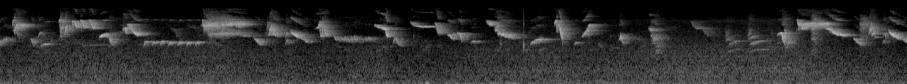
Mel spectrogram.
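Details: A canary-hybrid black throat mule delivers a long, dense warbling song of quick high chirps, descending slurs and buzzy trills. It goes on almost without pause, and the room is otherwise quiet.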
